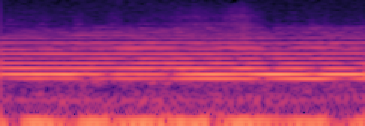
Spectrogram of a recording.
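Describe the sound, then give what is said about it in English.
A train sounds its horn in a sustained, steady multi-tone chord that holds unbroken over a low rumble, with no clear rise or fall in loudness. “I love that we can hear the train too.”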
